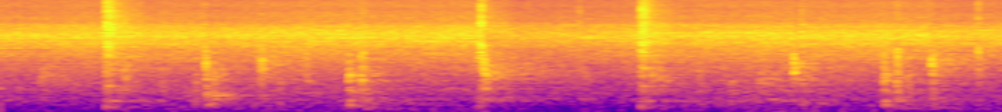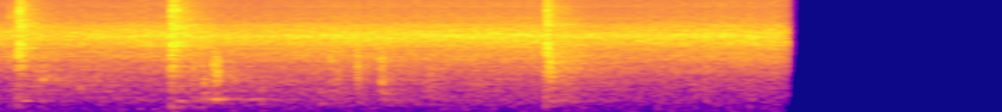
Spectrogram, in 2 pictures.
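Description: A capping machine hums and hisses steadily.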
